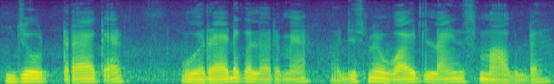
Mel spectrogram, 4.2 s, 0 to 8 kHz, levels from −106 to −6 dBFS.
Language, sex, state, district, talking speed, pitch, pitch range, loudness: Hindi, male, Chhattisgarh, Raipur, 200 wpm, 105 Hz, 95-110 Hz, -16 LUFS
